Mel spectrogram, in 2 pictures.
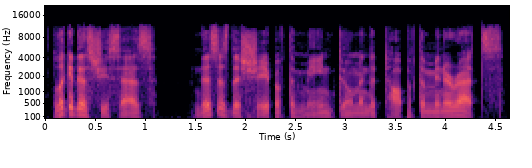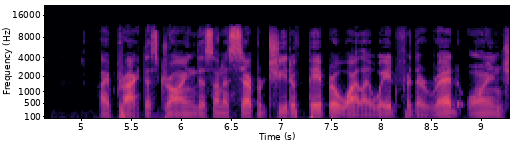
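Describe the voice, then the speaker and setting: Man with a low voice, dry close sound, expressive literary storytelling. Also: dry recording. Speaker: performer reading a literary piece. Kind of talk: dramatic reading of first-person memoir.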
